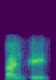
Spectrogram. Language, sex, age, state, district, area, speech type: Dogri, male, 30-45, Jammu and Kashmir, Reasi, urban, conversation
